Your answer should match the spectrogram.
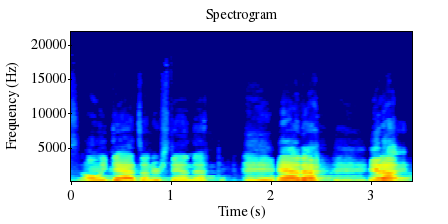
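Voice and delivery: ordinary talk

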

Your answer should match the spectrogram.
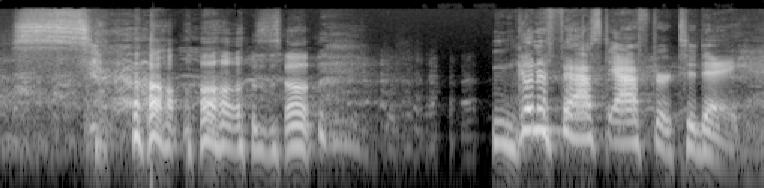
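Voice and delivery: talking through a laugh; real laughing. Real, not acted. Preacher joking about fasting after barbecue ribs, laughing. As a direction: let the chuckle break into the words.

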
